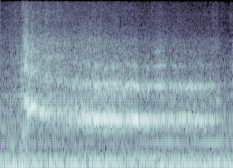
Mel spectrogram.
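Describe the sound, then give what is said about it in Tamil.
Tires squeal as a speeding car brakes suddenly after running over something in front of it. A single sustained high squeal dips slightly in pitch and holds for about two seconds over a low rumble. “வேகமாக போயிட்டு இருந்த அந்த நேரத்தில் திடீர்னு காரோட ஃப்ரண்ட்டில் எது மேலேயோ ஏறி சடன் பிரேக் போட்டு நின்றுடுச்சு”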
